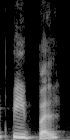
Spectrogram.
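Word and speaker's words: people: कौन से शब्द है जैसे कि पीपल पीपल में आप देख सकते हैं ई है ई के साथ ओ है मतलब कि ओ के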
